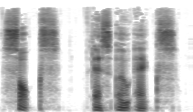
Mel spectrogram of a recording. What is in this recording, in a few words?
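"sox", English, British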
